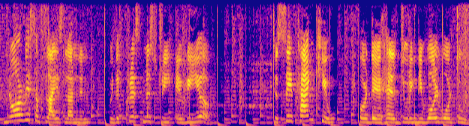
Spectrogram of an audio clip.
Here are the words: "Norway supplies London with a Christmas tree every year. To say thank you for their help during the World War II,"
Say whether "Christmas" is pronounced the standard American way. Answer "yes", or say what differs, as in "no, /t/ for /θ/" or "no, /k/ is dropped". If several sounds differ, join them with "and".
yes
